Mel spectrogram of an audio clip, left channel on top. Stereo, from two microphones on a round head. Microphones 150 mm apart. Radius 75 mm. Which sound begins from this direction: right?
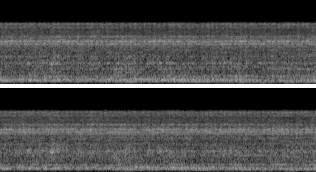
An engine running, at 0.0 s.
